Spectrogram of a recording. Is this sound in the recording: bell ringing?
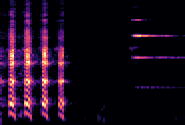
yes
